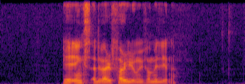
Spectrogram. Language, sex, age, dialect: Faroese, male, 15-35, Norðuroyggjar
